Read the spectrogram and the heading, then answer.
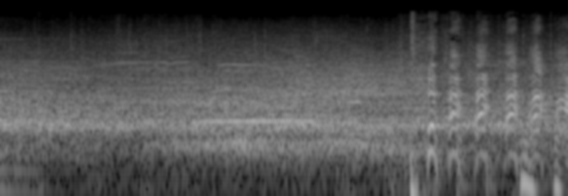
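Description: A large wrestling crowd in Minneapolis roars in a steady wash of cheering for Brock Lesnar's homecoming, then breaks into loud rhythmic chanting of "Suplex City", with a couple of Goldberg chants, pulsing repeated shouts for the last second or so.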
